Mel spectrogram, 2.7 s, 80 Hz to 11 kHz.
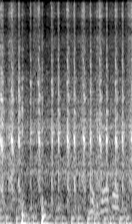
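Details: Kawasaki Vulcan 800 being cranked on starting fluid, fuel petcock on reserve/prime uncertain: steady rhythmic starter churn, about four compression pulses a second, never catches; cranks but will not start.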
